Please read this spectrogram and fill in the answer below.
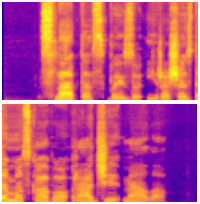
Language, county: Lithuanian, Vilnius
